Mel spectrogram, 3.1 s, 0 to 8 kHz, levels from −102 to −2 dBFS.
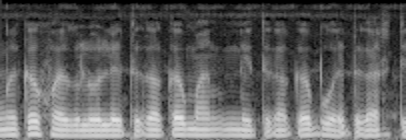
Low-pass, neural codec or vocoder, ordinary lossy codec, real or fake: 7.2 kHz; codec, 16 kHz, 16 kbps, FunCodec, trained on LibriTTS, 50 frames a second; none; fake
